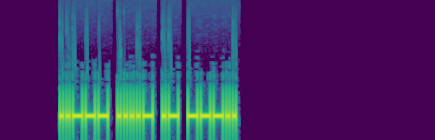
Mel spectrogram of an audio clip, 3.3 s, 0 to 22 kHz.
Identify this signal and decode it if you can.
Morse code, heard as a keyed tone, about 50 wpm, 700 Hz. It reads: 24A8
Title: Common Cut Numbers - 4-Digit 50wpm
